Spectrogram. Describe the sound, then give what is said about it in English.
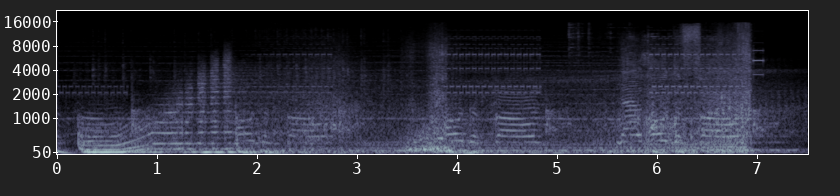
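An old cell phone, found by Steven in the Moon Knight show trailer, rings with a melodic electronic ringtone, a loud, steady run of bright tones that keeps going without pause for several seconds. “And then at one point, Steven also discovers an old cell phone.”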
